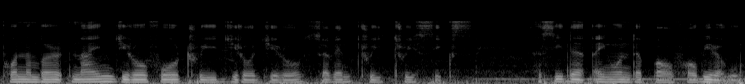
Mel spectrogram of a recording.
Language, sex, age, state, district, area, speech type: Manipuri, male, 18-30, Manipur, Churachandpur, rural, read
